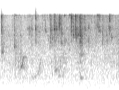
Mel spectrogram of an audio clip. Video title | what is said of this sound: Gold Panning Masterclass | Kuuletteko noita kiviä raaputtavan? En ravista sitä niin hulluksi, että kaikki putoaa. Vain edestakaisin tarpeeksi kuulemaan äänen liikkuvan.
